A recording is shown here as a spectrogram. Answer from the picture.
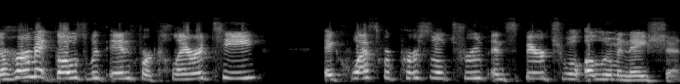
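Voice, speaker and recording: Over a quiet background, a woman projects a raised voice at a high pitch with a bright, sharp tone, speaking very slowly with ordinary pitch variation. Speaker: tarot reader. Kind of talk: tutorial. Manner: halting.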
